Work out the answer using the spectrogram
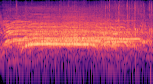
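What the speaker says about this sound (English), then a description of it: "whenever you say pretty much any word, they erupt into applause" A fan crowd at an Avengers: Endgame event in London erupts in loud, sustained cheering and whooping that swells and then tapers off near the end.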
